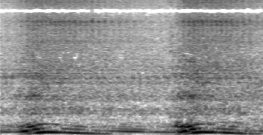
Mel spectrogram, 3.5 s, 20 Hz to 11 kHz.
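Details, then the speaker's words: Honda Civic EK4 after oil pan and cooling hose work, cold idle after refilling oil: smooth and even with two brief rev blips and no rocker-arm ticking or knocking; the previous rocker noise is gone. "Bonne nouvelle, à froid, on n'a plus le bruit de linguet. Elle fait aucun bruit bizarre, donc ça c'est plutôt une bonne nouvelle."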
